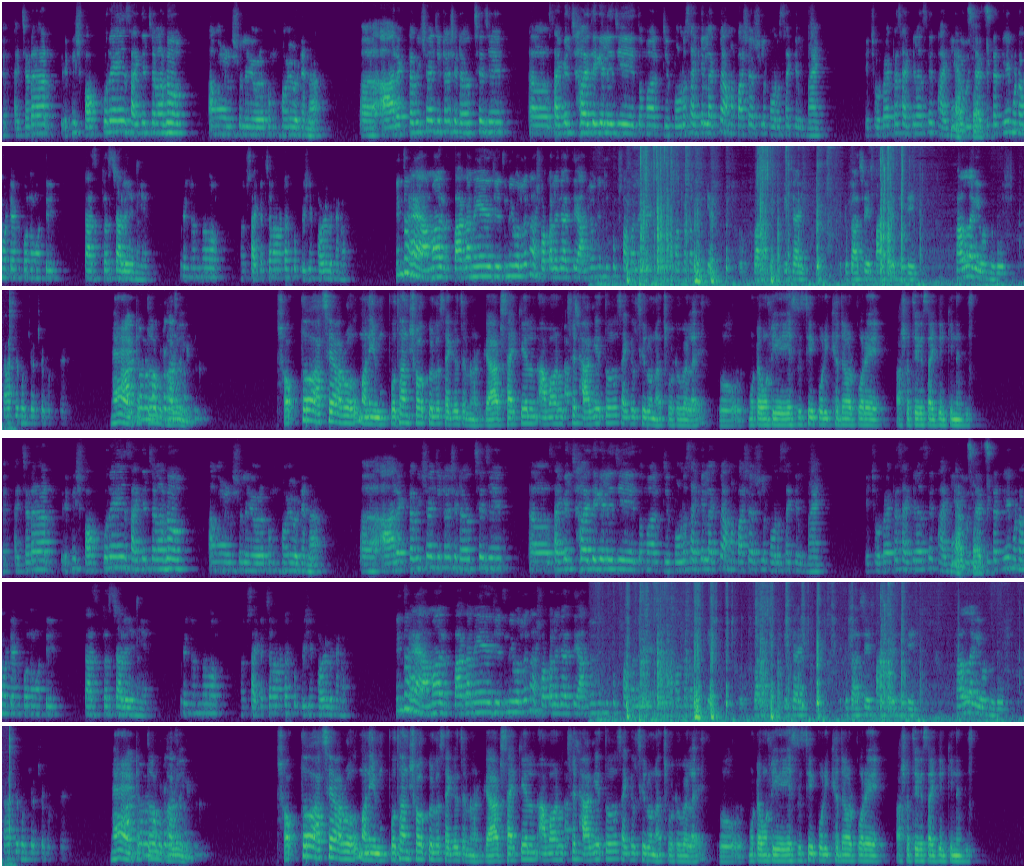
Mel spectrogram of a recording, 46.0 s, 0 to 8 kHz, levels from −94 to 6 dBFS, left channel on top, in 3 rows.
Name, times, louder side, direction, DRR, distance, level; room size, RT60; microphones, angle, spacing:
voice 1, 0.0-2.7 3.1-4.8 5.4-7.5 7.9-12.3 13.0-16.1 16.6-17.5 18.0-18.6 18.9-20.5 21.2-25.1 25.4-26.0 26.4-27.4 28.1-29.0 29.6-30.3 30.7-31.2 32.4-33.6 39.1-39.2, left 3 dB, 70° left, 0.9 m, -33 dB
voice 2, 14.2-14.7 32.3-33.4 34.8-45.2, equal, 5° right, 0.3 m, -29 dB
sound 1, 24.1-30.8, right 3 dB, 65° right, 0.6 m, -35 dB
sound 2, 24.8-26.1 26.4-29.3, left 4 dB, 45° left, 0.5 m, -34 dB
6.8 x 3.4 x 4.3 m
head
